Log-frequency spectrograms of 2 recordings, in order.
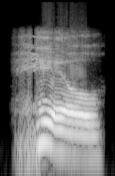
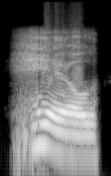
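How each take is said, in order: The two takes are said the same way.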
